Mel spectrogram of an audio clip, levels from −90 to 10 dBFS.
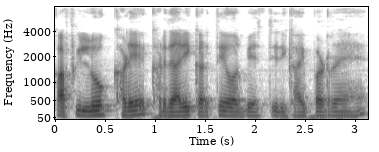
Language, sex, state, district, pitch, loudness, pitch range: Hindi, male, Jharkhand, Ranchi, 105 Hz, -21 LUFS, 105-110 Hz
